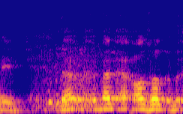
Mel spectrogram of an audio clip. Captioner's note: laughing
